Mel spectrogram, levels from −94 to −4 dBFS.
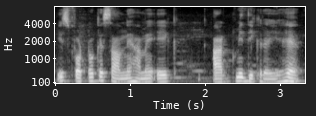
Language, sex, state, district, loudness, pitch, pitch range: Hindi, male, Assam, Sonitpur, -20 LUFS, 125 Hz, 120-140 Hz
